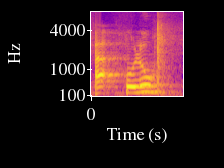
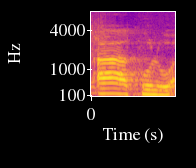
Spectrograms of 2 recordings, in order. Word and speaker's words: آكل: You would say أنا. What do you say? أأكل. You would actually say آكل.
